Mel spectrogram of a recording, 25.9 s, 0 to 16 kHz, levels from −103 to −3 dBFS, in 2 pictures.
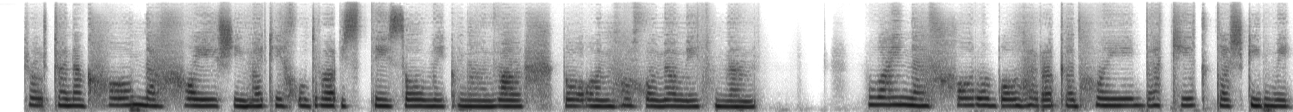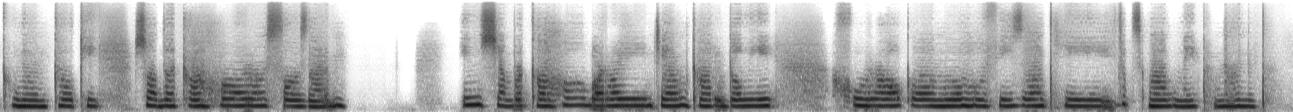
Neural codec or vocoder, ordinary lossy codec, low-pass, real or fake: codec, 44.1 kHz, 0.9 kbps, DAC; none; 14.4 kHz; fake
